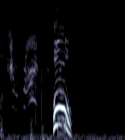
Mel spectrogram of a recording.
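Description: A young man gasps loudly in surprise.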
